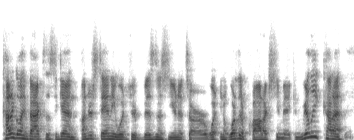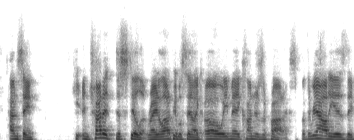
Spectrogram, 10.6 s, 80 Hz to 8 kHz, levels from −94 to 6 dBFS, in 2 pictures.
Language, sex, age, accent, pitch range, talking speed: English, male, 40-59, American, 130-155 Hz, 295 wpm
